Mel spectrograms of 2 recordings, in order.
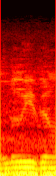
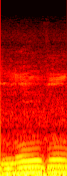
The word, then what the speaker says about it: Louisville: But you get beat up if you call it Louisville. It's actually called Louisville. You got to pretend like you have rocks in your mouth or uh or you're not saying it right.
